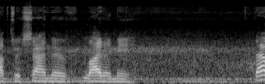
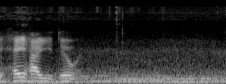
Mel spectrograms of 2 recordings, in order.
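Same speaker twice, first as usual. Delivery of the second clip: slow mock greeting; 2 semitones lower, 4 dB quieter, much slower than usual. Imagined sniper greeting.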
